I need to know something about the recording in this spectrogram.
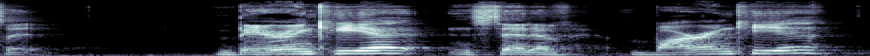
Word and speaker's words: Barranquilla: it to barenia columia it's barenia not baronia in English if it's b a r r it's automatically bear like Barracuda so that's what made me want to pronounce it baronia instead of barenia pronounce the A and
